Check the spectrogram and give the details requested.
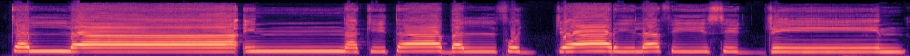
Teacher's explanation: کلمت کلا میں یہاں لام پہ تشدید ہے. 2 حرف کے برابر ہمیں لام کو پڑھنا ہے کیونکہ تشدید کی اصلیت 2 حرف ہوتی ہے. جیسا کہ یہاں حرف اللام ہے تو یہ 2 لام ہے، لام ساکن اور لام متحرک زبر سے.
